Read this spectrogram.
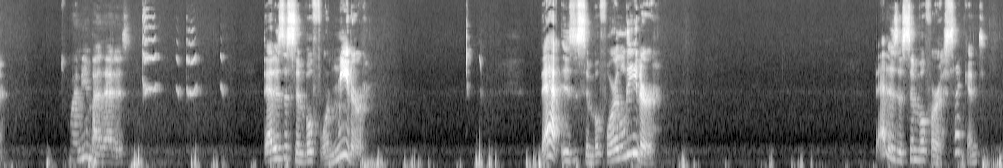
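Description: A young woman speaks calmly and clearly to a listener, close to a microphone.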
